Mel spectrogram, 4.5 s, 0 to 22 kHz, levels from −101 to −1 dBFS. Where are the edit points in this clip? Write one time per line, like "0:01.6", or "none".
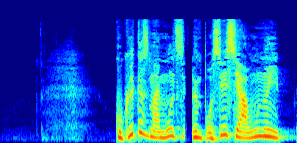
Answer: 0:02.2
0:02.7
